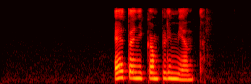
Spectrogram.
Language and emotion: Russian, neutral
